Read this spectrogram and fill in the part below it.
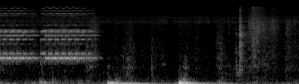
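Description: A Nokia 1100 mobile phone rings when a call is placed, giving a bright, close electronic ringing tone for about a second, followed by handling knocks and clatter.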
